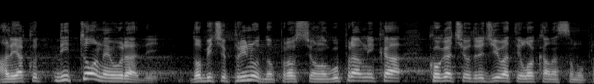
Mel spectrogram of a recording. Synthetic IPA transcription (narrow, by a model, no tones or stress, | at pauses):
a̰liako̞nit̪o̞ːneuɾaːd̪ḭ | d̪o̞bit͡ɕe̞pɾinud̪no̞ɡ̚pɾo̞fe̥sjonalnoɡupɾaʋnikako̞ɡat͡ɕe̞o̞d̪ɾe̞d͡ʑiːʋat̪ilo̞kalnasamupɾa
